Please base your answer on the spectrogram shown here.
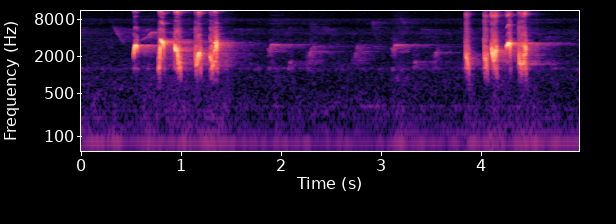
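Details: Cream-vented bulbul answering a resident bird in a lure recording. Two bursts of quick, chirpy, bubbling notes, each about a second long and three seconds apart, with a couple of faint short notes between them. No other sounds.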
